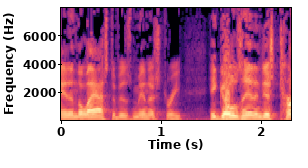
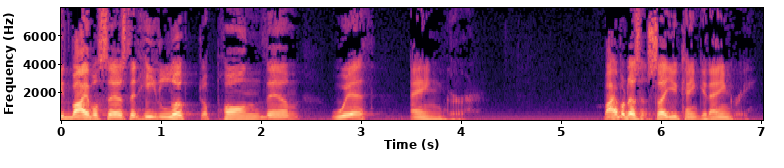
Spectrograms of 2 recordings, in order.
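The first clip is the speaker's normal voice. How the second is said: ordinary talk, nothing marked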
